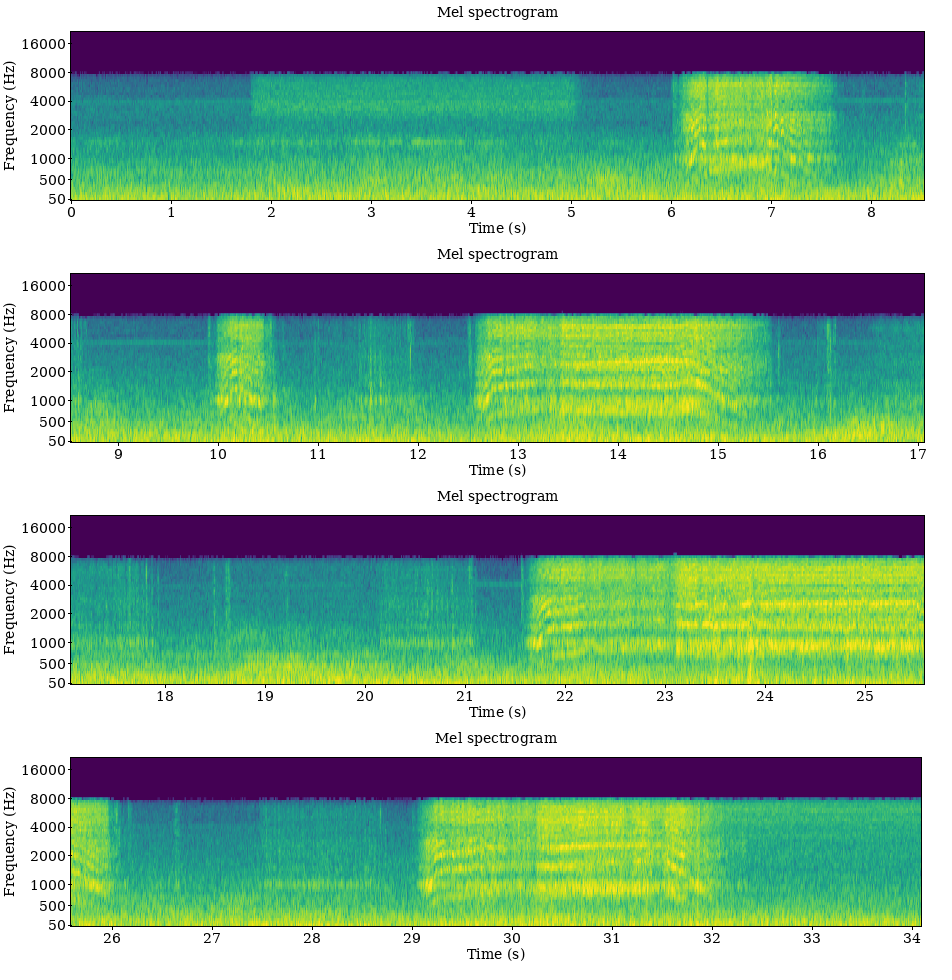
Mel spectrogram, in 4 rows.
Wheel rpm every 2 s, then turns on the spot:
0, 0, 0, 90, 0, 20, 110, 110, 10, 0, 20, 190, 190, 20, 60, 200, 10.
10-12 16-18 26-28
